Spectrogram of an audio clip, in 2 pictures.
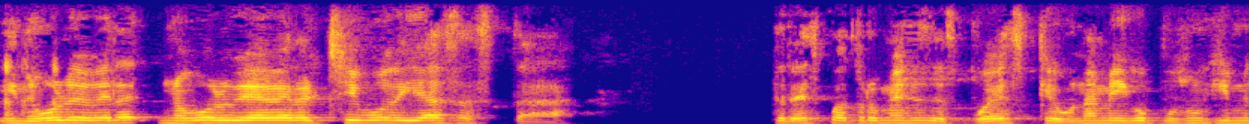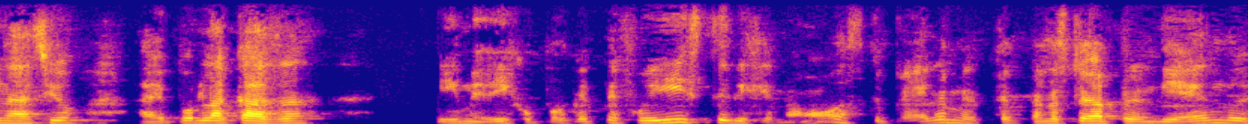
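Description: A man speaks with a dark, mellow tone at a moderate pace. His intonation stays fairly even. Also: fairly high pitch for a man. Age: 40s. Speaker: retired boxer. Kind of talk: casual interview.

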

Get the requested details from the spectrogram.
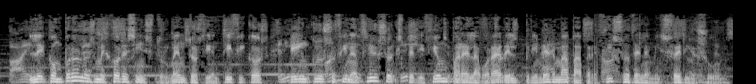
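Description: Over noticeable background noise, a man with a fairly low pitch speaks fairly quickly in a solemn tone, with hardly any pauses. His pitch swings very widely. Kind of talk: nature documentary narration. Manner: measured, solemn, awestruck storytelling pace.

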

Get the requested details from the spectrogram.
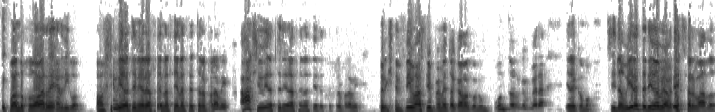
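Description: Speaking at a very fast pace, a man uses a high pitch with ordinary pitch variation. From Andalusia, Spain. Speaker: podcast co-host, gamer. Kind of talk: casual chat. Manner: animated.

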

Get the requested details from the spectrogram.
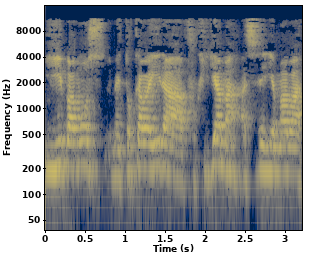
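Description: A man is talking in a high voice. His intonation is fairly even. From Mexico, Tepic (Nayarit). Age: 60s. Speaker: martial arts instructor. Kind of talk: interview. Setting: video call.

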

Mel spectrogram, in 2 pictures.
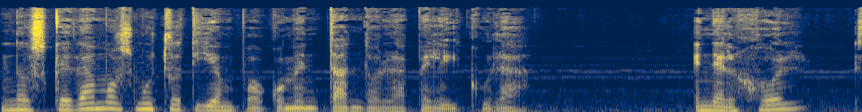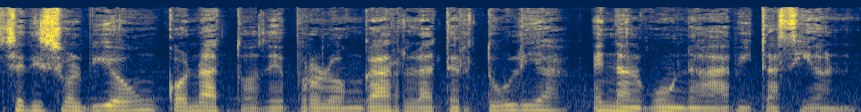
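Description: Music plays behind a man at medium pitch who uses ordinary pitch variation. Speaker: audiobook narrator. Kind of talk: horror story narration, first-person diary, read aloud. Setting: studio. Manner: slow, hushed, suspenseful, creeping dread; measured, deliberate pacing with ominous pauses.

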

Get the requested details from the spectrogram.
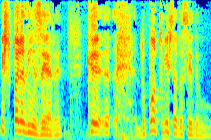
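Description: A man's voice swings very widely in pitch. Noticeable background noise runs behind him. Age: 50s. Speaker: former local politician. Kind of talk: interview.

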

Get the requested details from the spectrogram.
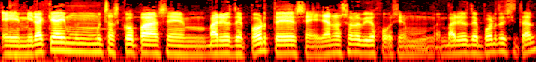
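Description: A man with a Spanish accent talks at a fairly quick pace with hardly any pauses. His medium-pitched voice stays monotone and flat. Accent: Peninsular Spanish. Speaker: radio host. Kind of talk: casual chat.

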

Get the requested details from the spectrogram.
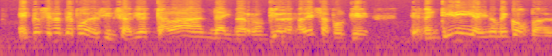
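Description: A man speaks with a Rioplatense accent. His pitch is fairly high, with ordinary variation. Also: fairly quick pace. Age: 50s. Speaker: heavy metal drummer. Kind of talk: casual interview. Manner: animated.

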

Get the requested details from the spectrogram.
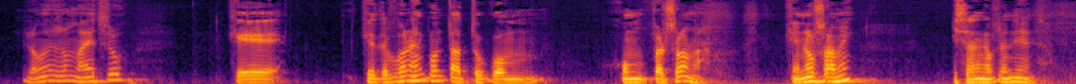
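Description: A man speaks at a medium pitch with lively intonation and a fairly slow pace. Long, frequent pauses fall between his words, with audible room echo. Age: 80s+. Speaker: retired schoolteacher. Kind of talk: interview. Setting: radio studio. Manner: halting.

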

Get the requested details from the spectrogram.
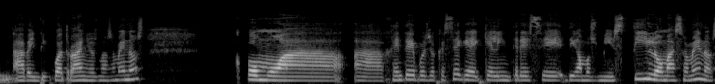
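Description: In a quiet background, a woman with an ordinary speaking voice talks at a medium pitch and a fairly slow pace, with fairly even intonation. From Madrid, Spain. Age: 20s. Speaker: singer-songwriter. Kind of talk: interview.

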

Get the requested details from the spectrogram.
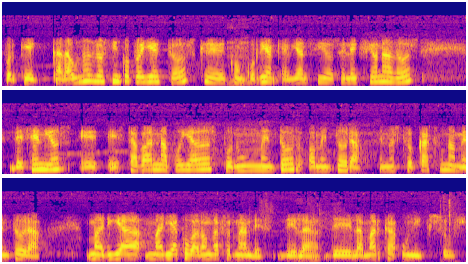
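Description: A woman at a moderate pace, medium pitch with ordinary pitch variation, against noticeable background noise. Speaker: award-winning senior entrepreneur. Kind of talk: radio interview. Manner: halting, many repetitions.

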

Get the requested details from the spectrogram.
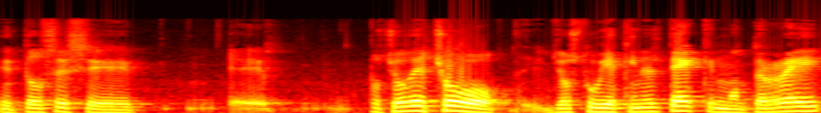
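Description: His pitch shifts with ordinary variation. This man's pace is fairly slow. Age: 50s. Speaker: businessman and amateur tenor. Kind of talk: casual interview chat. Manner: halting, many repetitions.

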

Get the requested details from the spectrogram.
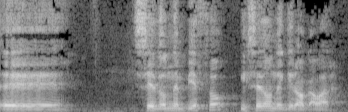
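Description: The pace is fairly slow. It is an unremarkable speaking voice. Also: man. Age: 30s. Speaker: podcast host, travel blogger. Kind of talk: casual chat.

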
